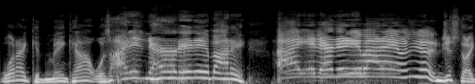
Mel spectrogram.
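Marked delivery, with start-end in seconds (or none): 1.1-4.4 acted, very high, drawn-out, violently angry scream. Retelling a guy screaming in the emergency room: imitating angry screaming. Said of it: "and he was screaming".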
